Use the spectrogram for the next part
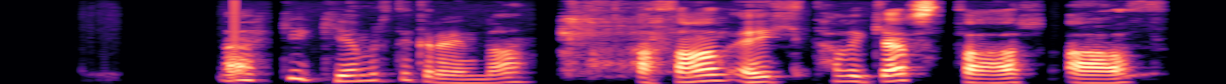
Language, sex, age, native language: Icelandic, male, 30-39, Icelandic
